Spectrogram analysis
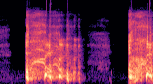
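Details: Several harsh, irregular cough bursts, a pause, then another cough, from a person speaking on a livestream who apologizes for coughing afterward; an ordinary cough.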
